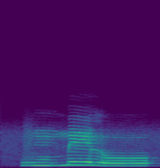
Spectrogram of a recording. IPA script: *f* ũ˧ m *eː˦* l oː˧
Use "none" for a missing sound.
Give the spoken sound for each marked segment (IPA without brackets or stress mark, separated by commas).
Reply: v, eː˦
